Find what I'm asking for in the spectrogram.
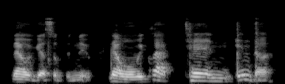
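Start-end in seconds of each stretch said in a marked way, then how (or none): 1.8-2.7 TEN held, IN THE quick together; quicker IN THE. Shown as a demonstration. Teacher clapping the rhythm, long TEN and quick IN THE. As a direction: hold TEN, then hurry IN THE. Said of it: "the in the is faster".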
